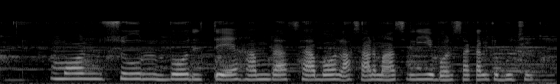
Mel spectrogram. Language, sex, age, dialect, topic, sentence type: Bengali, female, 25-30, Jharkhandi, agriculture, statement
